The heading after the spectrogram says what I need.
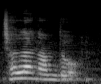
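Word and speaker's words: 전라남도: separately the characters are pronounced as together it's pronounced as chala namdo with almost 2 000 islands scattered along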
